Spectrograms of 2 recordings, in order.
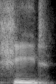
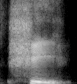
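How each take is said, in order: First: It is one syllable ending in a d sound. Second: It is one syllable ending in an ee sound. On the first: This is the oldest form. "an older pronunciation than that, which is Sheed" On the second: This is the modern form. "the modern Irish pronunciation is she"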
